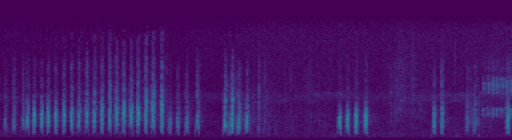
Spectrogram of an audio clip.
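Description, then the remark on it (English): Orchard oriole calls: a fast, harsh chattering series of sharp notes, then several shorter bursts of chatter after pauses, clear with no talking. “As early as late July, male orchard orioles head south for the winter.”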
